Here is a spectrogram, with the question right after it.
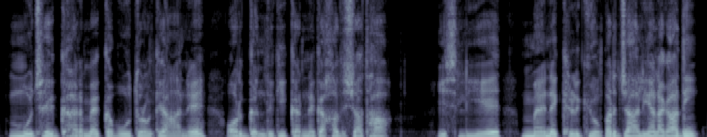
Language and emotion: Urdu, fearful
